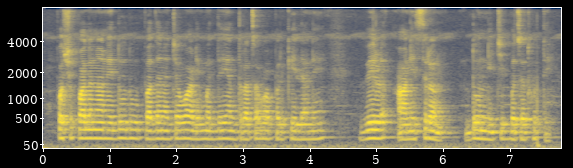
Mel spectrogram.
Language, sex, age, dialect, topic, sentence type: Marathi, male, 46-50, Standard Marathi, agriculture, statement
